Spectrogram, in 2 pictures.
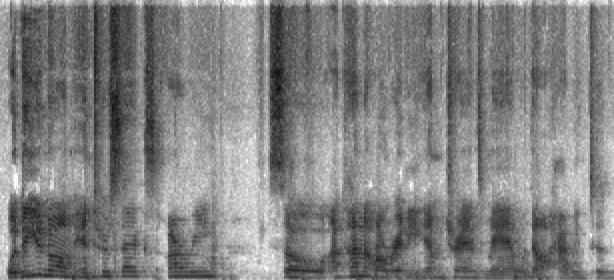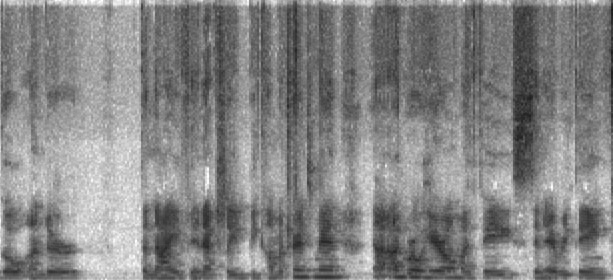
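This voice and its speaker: Against a noisy background, a woman with a voice on the low side reads tarot live at normal speed, her tone steady. Her chatty, slangy, candid talk drifts into hums and trailing phrases while she thinks aloud during the casual stream.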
